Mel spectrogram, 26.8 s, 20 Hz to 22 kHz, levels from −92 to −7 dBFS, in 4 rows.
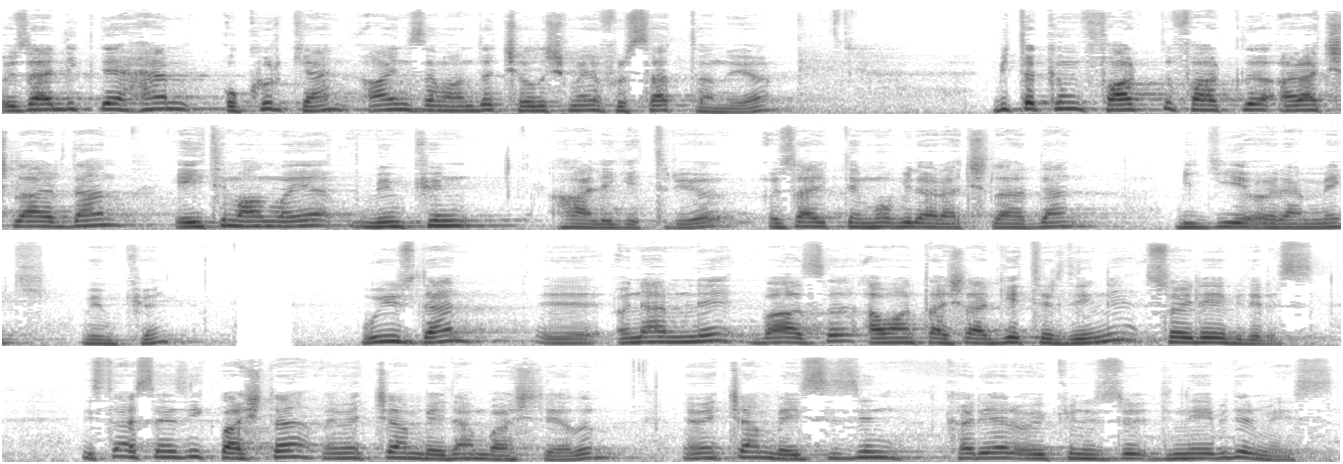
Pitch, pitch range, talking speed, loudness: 165 Hz, 145-185 Hz, 105 wpm, -37 LUFS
